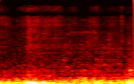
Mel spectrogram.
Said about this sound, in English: Whoa, he's gone over there. What's that car doing? They're not even like trying to pull in.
